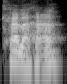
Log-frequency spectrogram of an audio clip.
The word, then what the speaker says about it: Kelleher: Then that moves us on to our next player, Kameen Kelleher. I finally learned how to pronounce that name.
